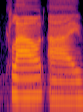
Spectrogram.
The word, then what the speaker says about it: Cloudi: Cloud Eye Vision Tease. Did I say it right? Mhm. Okay. And uh that's sad cuz I do I be saying cloudy veget so I want to say it right.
